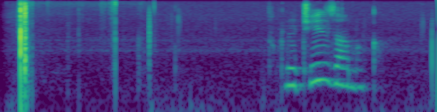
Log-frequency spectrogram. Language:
Russian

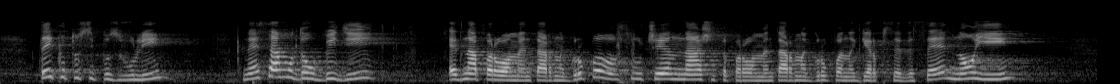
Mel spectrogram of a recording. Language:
Bulgarian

